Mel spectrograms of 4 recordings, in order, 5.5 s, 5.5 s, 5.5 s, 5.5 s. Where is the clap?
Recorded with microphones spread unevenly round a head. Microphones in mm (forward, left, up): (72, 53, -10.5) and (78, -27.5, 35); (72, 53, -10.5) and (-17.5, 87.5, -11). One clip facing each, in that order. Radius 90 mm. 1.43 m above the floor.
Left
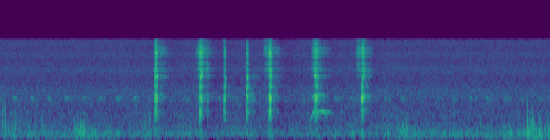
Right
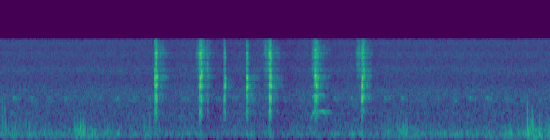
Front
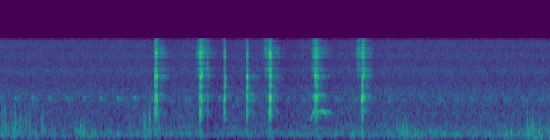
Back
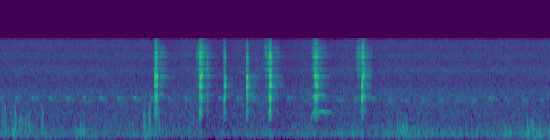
35° left.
